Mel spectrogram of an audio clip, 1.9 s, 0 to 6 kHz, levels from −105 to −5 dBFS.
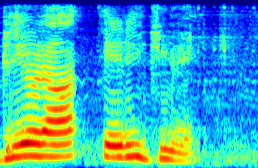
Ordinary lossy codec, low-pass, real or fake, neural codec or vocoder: none; 5.4 kHz; fake; codec, 44.1 kHz, 1.7 kbps, Pupu-Codec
